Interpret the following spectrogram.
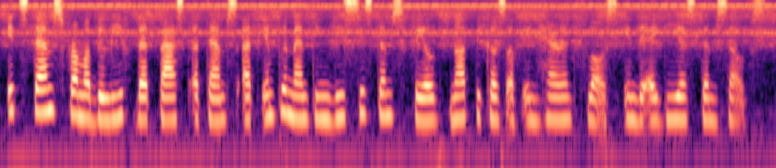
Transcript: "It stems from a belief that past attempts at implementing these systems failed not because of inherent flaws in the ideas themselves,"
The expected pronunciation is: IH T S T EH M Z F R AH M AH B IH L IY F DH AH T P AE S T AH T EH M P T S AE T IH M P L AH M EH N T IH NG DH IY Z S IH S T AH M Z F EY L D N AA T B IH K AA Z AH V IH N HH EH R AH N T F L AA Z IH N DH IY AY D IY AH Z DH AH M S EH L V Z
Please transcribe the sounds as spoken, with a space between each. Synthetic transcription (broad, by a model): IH T S T EH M S F R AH M AH B IH L IY F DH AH T P AE S T AH T EH M P T S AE T IH M P L AH M EH N T IH NG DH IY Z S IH S T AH M S F EY L D N AA T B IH K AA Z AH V IH N HH EH R AH N T F L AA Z IH N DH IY AY D IY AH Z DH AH M S EH L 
